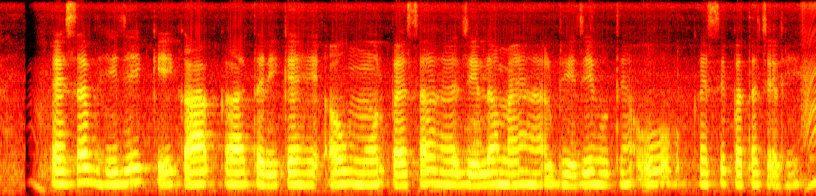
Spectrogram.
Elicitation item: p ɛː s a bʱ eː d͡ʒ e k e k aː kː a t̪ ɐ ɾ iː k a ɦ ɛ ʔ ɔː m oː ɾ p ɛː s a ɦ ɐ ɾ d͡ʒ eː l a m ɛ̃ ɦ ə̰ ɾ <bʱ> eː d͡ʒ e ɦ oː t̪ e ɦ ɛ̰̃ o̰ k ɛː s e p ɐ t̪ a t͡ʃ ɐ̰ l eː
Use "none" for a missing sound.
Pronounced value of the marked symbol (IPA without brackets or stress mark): bʱ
